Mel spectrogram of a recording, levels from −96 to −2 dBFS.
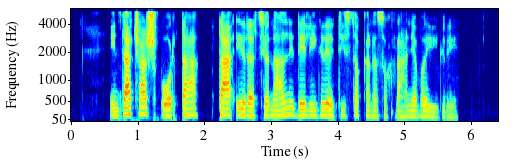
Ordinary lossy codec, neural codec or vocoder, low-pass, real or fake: none; codec, 24 kHz, 6 kbps, HILCodec; 5.4 kHz; fake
